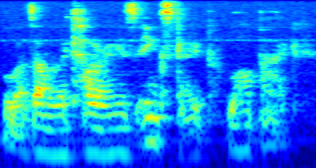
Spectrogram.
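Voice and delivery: usual speaking voice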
